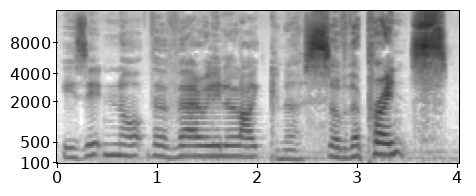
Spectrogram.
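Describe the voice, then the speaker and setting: Woman playing a slow, uneasy palace guard. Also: medium pitch, faint music behind, natural voice. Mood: solemn. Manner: slow, dramatic, mock-Shakespearean. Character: burly, superstitious, uneasy male palace guard.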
